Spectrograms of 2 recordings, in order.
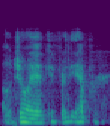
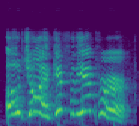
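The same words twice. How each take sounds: First: It is said very toned down, low energy. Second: It is said with exaggerated, high energy.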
